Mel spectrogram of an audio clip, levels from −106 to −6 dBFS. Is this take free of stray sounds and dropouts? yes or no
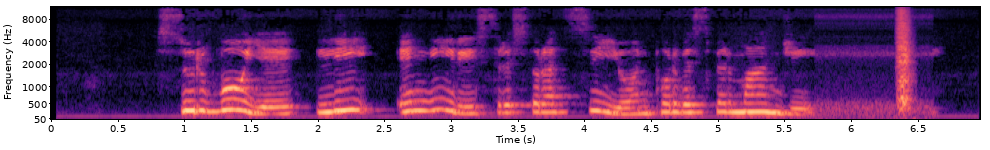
no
